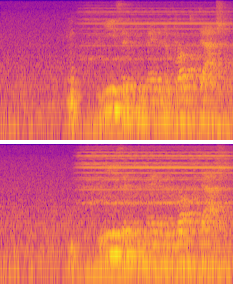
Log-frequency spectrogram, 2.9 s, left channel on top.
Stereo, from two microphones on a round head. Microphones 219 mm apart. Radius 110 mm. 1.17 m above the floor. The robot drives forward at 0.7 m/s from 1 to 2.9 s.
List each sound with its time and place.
1.2 s a man speaking: 40° left (ahead or behind), 1.1 m; by 2.8 s 70° left (ahead or behind), 0.8 m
